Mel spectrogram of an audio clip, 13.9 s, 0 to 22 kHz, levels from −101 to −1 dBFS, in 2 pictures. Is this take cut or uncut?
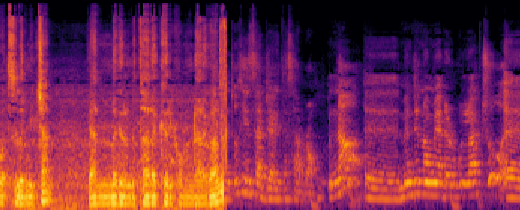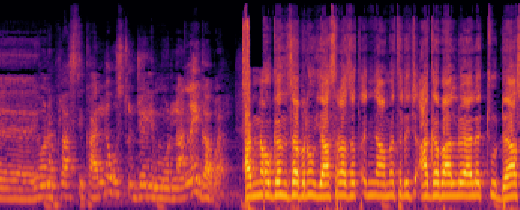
cut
